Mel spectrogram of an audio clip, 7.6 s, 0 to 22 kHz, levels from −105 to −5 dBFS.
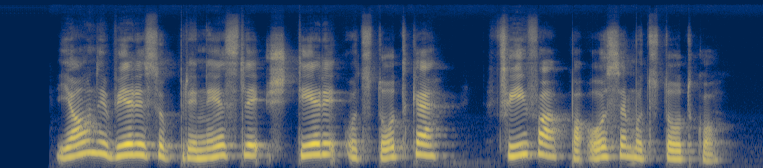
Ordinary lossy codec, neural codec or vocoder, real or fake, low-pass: none; autoencoder, 48 kHz, 128 numbers a frame, DAC-VAE, trained on Japanese speech; fake; 19.8 kHz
